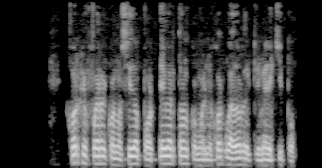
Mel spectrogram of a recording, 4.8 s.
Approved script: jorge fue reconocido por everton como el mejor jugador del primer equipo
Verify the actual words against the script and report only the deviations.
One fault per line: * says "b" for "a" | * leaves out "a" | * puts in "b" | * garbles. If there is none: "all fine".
all fine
